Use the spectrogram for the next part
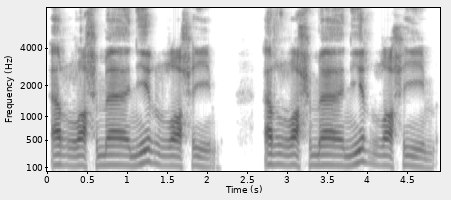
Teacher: ne faites pas l'erreur de transformer la kasra du noun en fatha ou en quelque chose qui est entre les deux. On ne dit pas Ar-Rahman Ar-Rahim.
